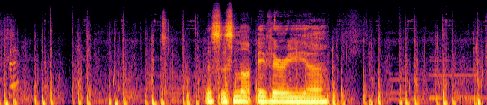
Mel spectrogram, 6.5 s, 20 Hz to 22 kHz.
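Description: Rhythmic hoof clip-clops from a trotting horse in the video game Red Dead Redemption 2 run steadily throughout, with someone talking over them and a brief louder vocal stretch in the middle.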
